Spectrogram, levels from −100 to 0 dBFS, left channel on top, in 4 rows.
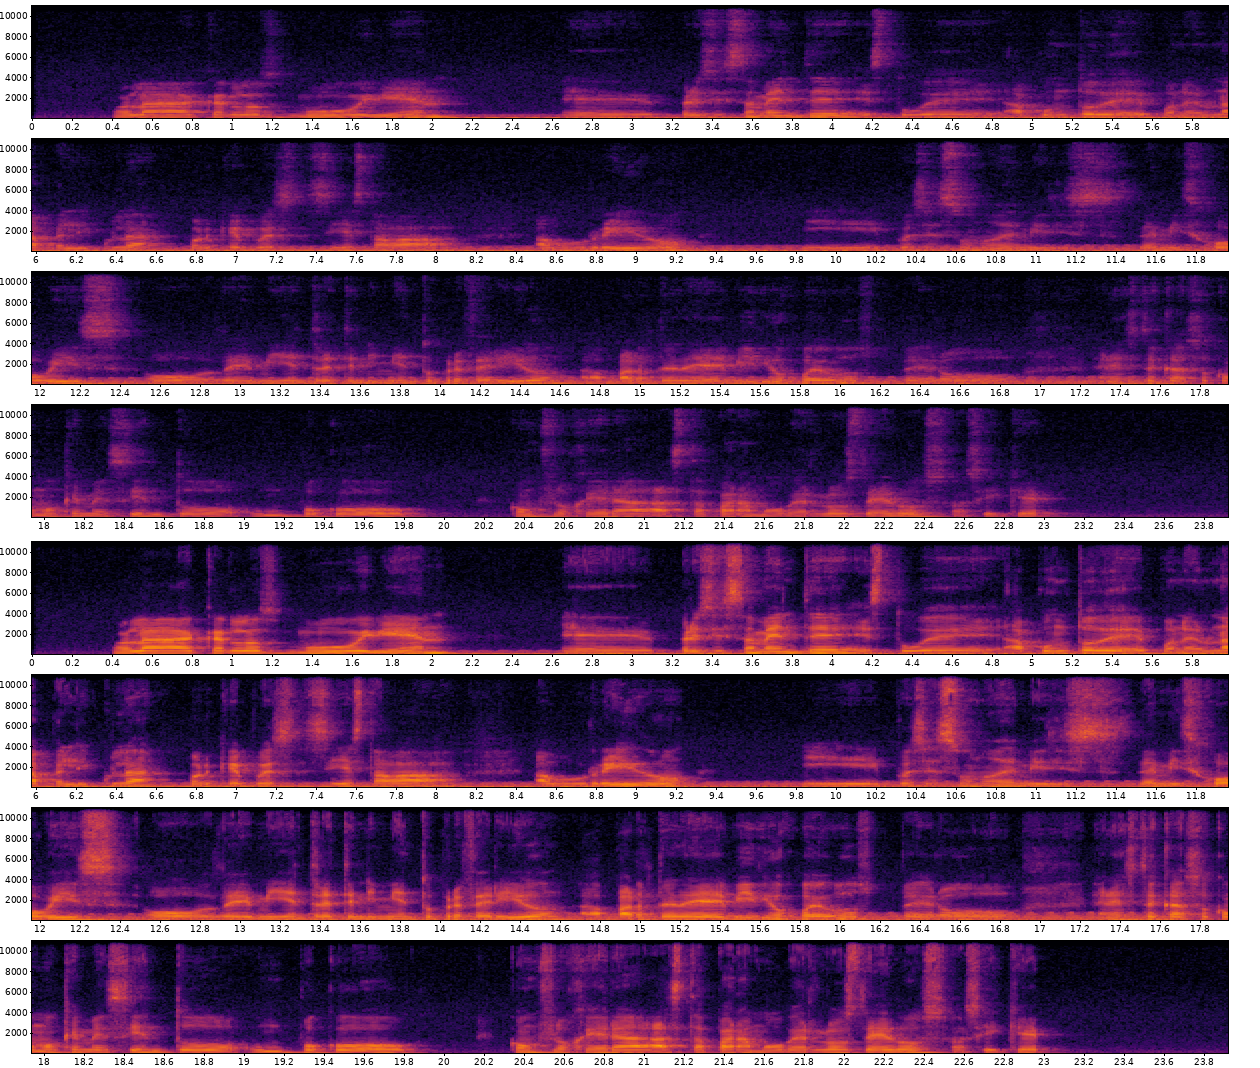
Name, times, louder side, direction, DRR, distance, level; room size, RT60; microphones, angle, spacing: voice 1, 0.4-2.1 2.6-8.1 8.5-9.3 9.8-19.9 20.3-23.0, right 6 dB, 75° right, 0.5 m, -33 dB
sound 1, 1.7-17.7, right 1 dB, 55° right, 1.2 m, -39 dB
6.4 x 5.3 x 3.8 m
head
